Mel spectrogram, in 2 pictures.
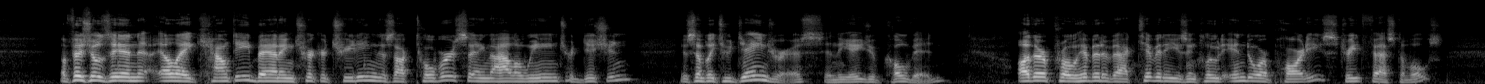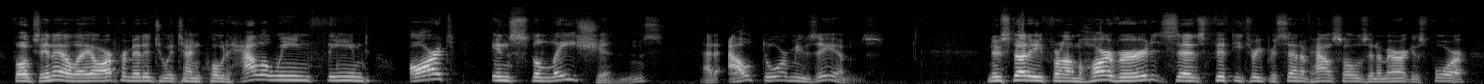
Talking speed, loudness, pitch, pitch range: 115 wpm, -23 LUFS, 160 Hz, 145-180 Hz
